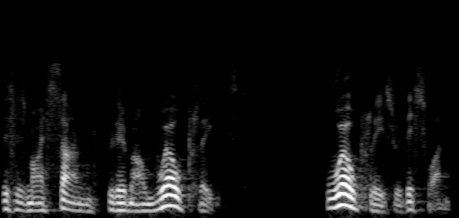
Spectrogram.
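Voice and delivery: a hint of Cockney, pitched low; lightly put-on Cockney voice. Preacher playfully voicing God to the congregation, Cockney. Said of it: "saying it in a Cockney voice".

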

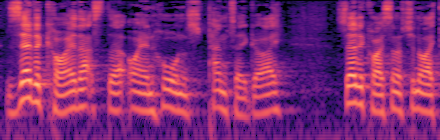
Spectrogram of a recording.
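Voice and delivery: ordinary delivery

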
